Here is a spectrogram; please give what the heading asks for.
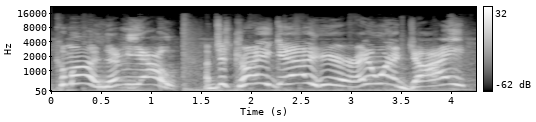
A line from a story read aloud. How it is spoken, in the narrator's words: He's yelling at people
